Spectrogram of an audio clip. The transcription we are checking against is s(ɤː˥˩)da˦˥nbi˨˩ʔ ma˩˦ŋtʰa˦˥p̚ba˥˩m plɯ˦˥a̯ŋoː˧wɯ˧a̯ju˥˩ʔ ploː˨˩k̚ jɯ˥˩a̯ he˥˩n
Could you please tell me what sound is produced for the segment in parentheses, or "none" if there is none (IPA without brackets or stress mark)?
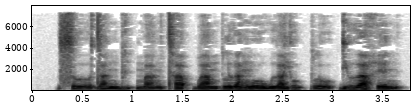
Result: ɤː˨˩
